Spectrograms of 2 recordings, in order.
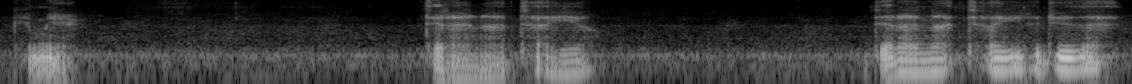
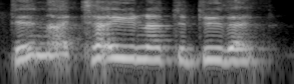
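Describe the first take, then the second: First: Hushed, quiet scolding; whispering to kids. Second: High-pitched, insistent mock scolding; parent's scolding yell. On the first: Acted. Parent getting the kids' attention by whispering. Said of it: "start whispering to 'em". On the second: The usual telling-off kids expect, high scolding yell. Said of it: "if you sit here and say".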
